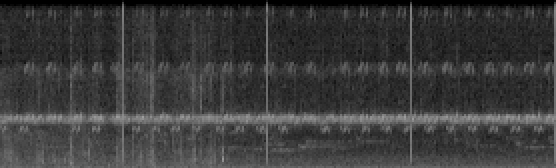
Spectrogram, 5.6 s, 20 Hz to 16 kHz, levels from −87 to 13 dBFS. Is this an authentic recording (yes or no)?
no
